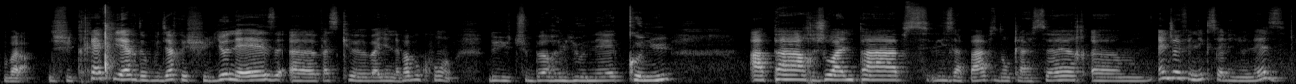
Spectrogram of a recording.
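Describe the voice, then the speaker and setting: Speaking in a lowish, slightly slow voice with some brightness, this twenty-something woman from around Lyon, France, films a casual vlog as a YouTuber. She fills her chatter with fillers and giggles, and there's a faint hiss or hum.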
